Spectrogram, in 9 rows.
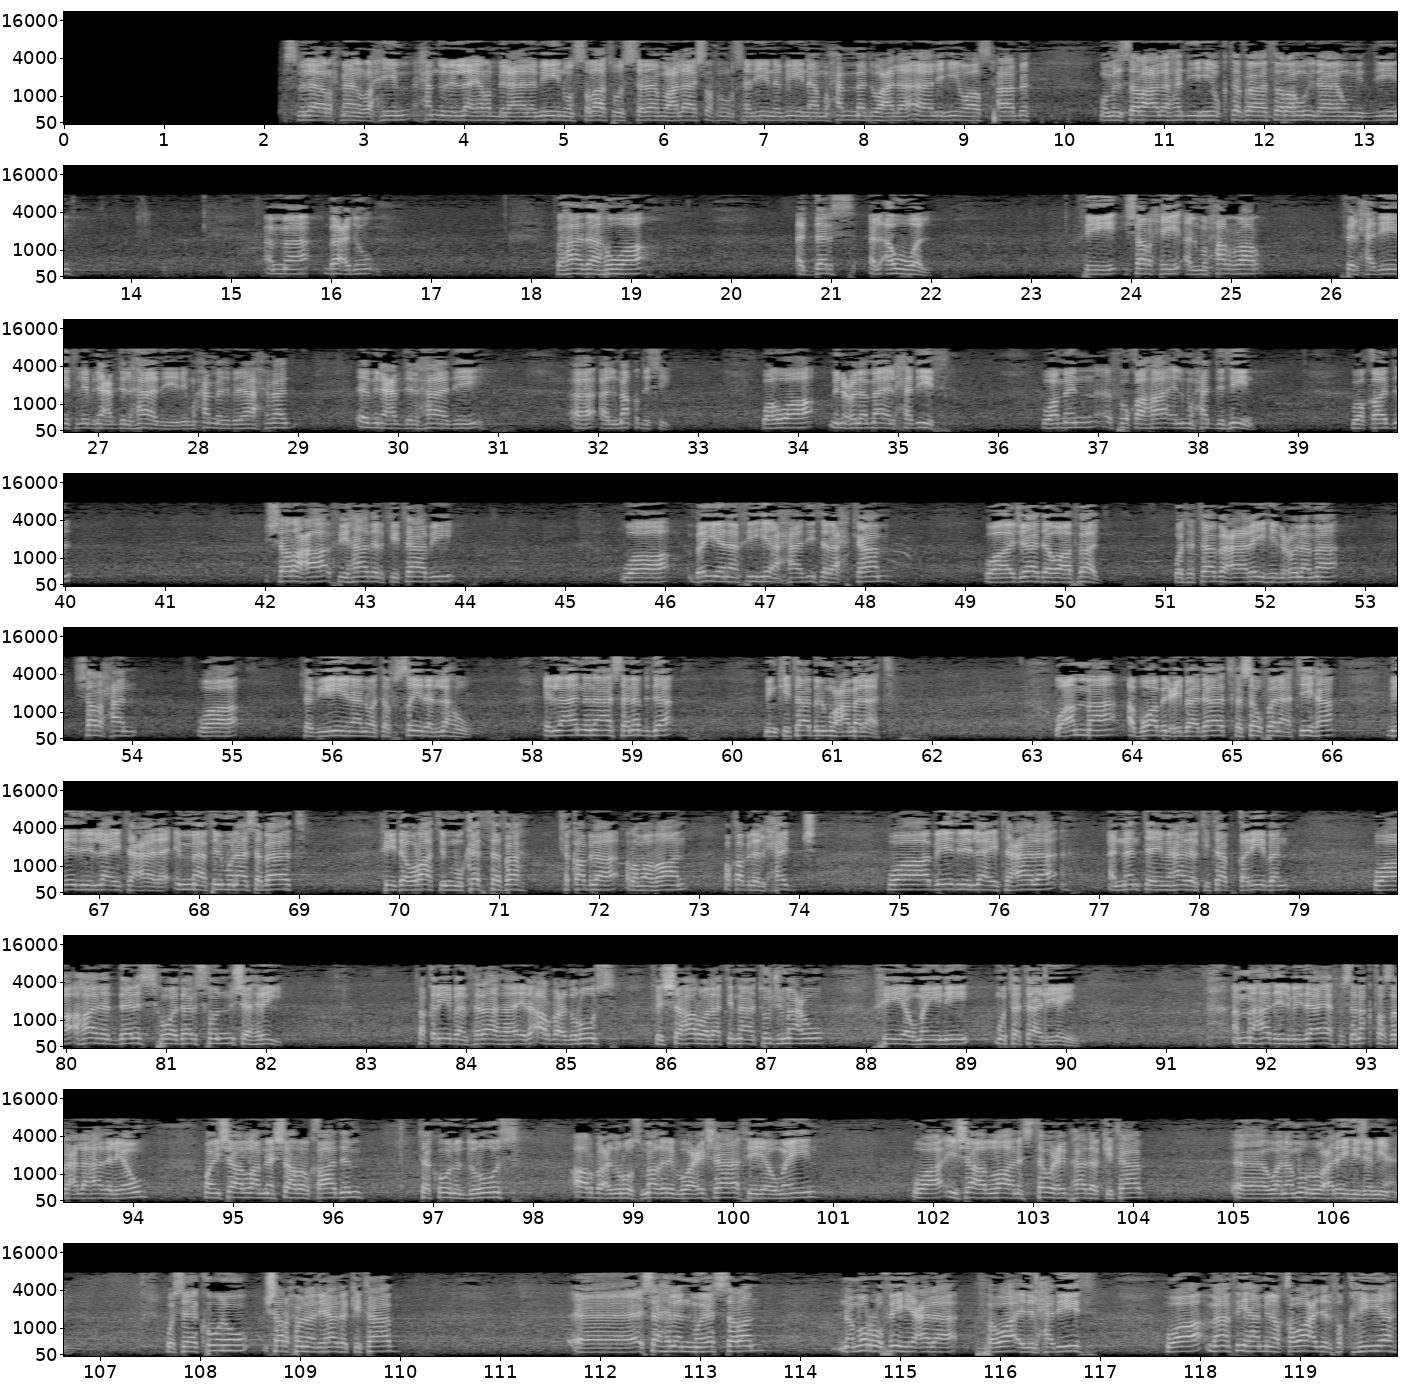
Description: تاريخ النشر ٦ ربيع الثاني ١٤٤٦ هـ المكان: المسجد النبوي الشيخ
